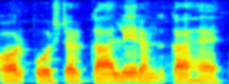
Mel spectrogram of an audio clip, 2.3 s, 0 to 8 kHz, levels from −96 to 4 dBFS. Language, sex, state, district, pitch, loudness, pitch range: Hindi, male, Jharkhand, Garhwa, 130 Hz, -16 LUFS, 125-135 Hz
